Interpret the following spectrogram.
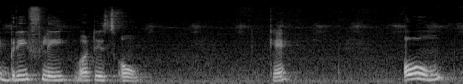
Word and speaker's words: Om: Om, it has 3 syllables: A, U and Ma. Akara stands for, it's superimposed on Akara.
